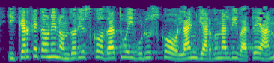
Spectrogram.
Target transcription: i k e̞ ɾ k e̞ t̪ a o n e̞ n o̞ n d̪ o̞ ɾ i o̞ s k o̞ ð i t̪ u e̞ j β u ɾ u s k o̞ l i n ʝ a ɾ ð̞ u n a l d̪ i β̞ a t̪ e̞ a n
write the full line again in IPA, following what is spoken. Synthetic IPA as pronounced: i k e̞ ɾ k e̞ t̪ a o n e̞ n o̞ n d̪ o̞ ɾ i o̞ s k o̞ ð a t̪ u e̞ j β u ɾ u s k o̞ l a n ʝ a ɾ ð̞ u n a l d̪ i β̞ a t̪ e̞ a n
